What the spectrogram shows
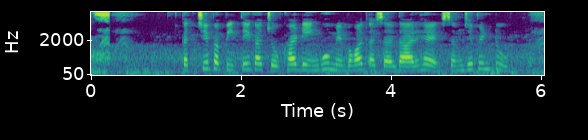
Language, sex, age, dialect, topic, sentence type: Hindi, female, 25-30, Hindustani Malvi Khadi Boli, agriculture, statement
